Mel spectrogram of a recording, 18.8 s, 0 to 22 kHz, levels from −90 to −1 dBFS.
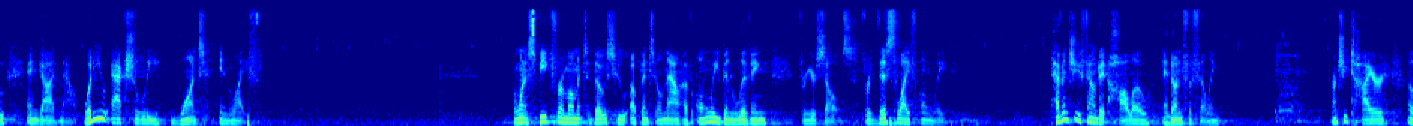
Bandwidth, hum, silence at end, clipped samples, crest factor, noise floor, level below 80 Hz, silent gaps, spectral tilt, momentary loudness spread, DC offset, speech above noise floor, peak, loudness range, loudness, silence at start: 16 kHz; none; 0 s; under 0.1%; 26 dB; -79 dBFS; -80 dBFS; none; -4.5 dB/octave; 14 LU; under 0.1%; 28 dB; -26 dBFS; 10 LU; -50 LUFS; 0 s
